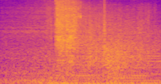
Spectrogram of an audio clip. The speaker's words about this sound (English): He threw himself in front of the blade, holding his staff up to block it. The wood splintered, breaking in two beneath the blow.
